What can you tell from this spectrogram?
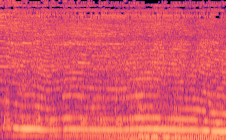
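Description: Dremel oscillating multi-tool cutting into drywall: a steady buzzing whine whose pitch sags briefly near the end and then recovers.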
